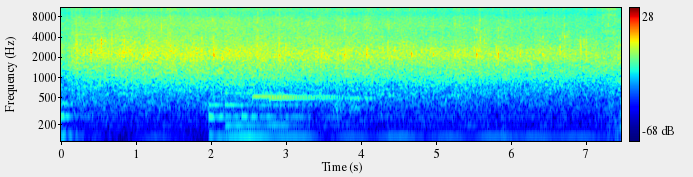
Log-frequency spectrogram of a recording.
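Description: An audience applauds Jesus steadily for several seconds, a dense, continuous wash of clapping at even loudness, with low sustained keyboard chords swelling in underneath partway through.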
